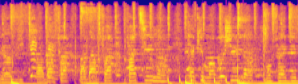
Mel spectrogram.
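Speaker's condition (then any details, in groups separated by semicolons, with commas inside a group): No condition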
